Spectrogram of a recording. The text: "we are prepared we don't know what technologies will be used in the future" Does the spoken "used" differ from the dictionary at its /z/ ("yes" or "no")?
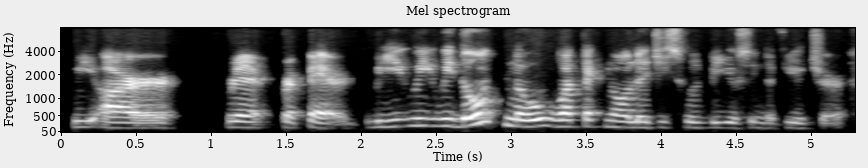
yes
